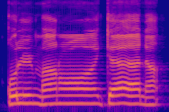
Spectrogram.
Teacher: نون ساکن ہے اس کے بعد کاف حروف اخفا میں سے ہے، یہاں پہ اخفا ہوگا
